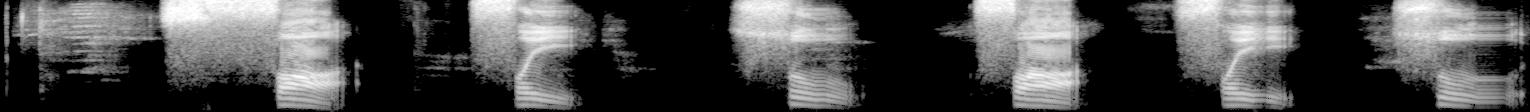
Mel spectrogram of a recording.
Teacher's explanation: Nah, jadi desisnya itu sama dengan sin ya. Cuma ketika dikeluarkan dia tebal.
